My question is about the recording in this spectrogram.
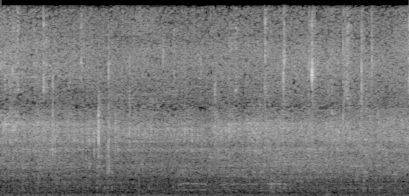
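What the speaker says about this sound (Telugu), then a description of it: "వేడిగా ఉన్న నూనెలో వేయండి." Raw banana bajji batter drops into hot oil and fries with a faint, steady sizzle and soft bubbling crackle. A couple of tiny pops stand out over the low, continuous hiss.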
